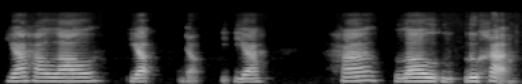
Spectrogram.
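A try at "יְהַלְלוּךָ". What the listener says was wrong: Close. You added an extra lamed. Yahalucha.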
